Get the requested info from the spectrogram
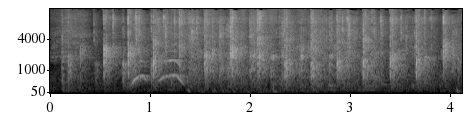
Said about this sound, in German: Dein Applaus. Wollen die dich, die wollen dir bestimmt nur Applaus geben, ne?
